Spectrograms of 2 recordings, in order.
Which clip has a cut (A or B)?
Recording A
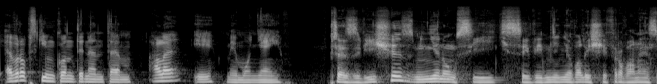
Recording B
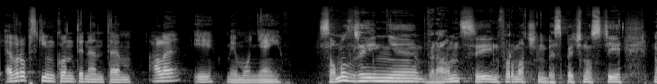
B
